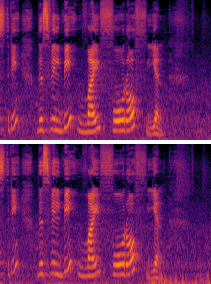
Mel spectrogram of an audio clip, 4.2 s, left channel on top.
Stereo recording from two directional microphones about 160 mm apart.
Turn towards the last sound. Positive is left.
turn(degrees=20)  # may be behind; listen again after turning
